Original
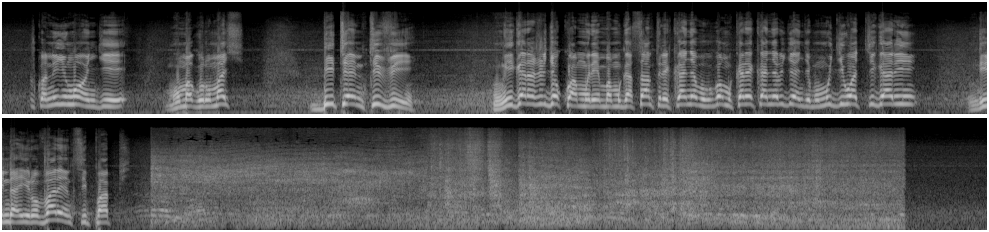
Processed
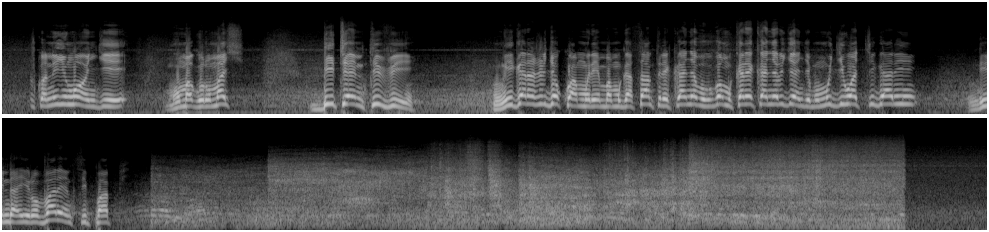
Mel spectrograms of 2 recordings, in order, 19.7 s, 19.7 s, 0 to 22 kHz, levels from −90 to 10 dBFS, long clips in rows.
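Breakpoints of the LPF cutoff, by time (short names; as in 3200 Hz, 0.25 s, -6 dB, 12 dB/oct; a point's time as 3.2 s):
3700 Hz
from 3.61 s 2000 Hz
from 6.92 s 5100 Hz
from 7.93 s 2600 Hz
from 8.68 s 1100 Hz
from 12.51 s 2700 Hz
from 16.72 s 4900 Hz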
